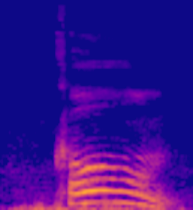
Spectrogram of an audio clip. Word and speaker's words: comb: trouble table problem Clym comb some notice the really silent it's not pronounced this column and the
